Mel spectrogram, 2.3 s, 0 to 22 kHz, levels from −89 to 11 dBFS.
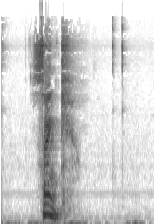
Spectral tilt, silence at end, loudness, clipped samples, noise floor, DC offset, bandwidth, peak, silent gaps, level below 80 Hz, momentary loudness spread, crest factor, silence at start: -2 dB/octave; 0.25 s; -12 LUFS; under 0.1%; -45 dBFS; under 0.1%; over 20 kHz; 0 dBFS; none; -48 dBFS; 19 LU; 18 dB; 0.45 s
